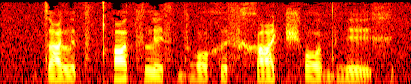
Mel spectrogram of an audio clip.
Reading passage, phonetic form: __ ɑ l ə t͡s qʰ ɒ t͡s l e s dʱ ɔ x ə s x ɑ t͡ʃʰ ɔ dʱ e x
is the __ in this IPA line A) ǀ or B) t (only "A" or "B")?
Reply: B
